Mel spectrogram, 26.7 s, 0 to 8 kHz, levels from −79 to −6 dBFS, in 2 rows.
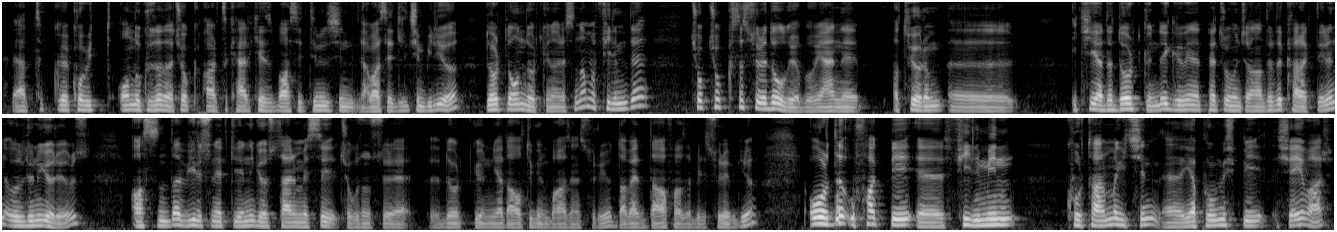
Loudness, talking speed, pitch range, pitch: -28 LUFS, 155 wpm, 100-140 Hz, 120 Hz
